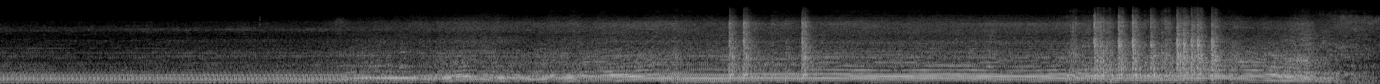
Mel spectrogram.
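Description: A Volkswagen drag car makes a solo run at Santa Pod during the VWDRC Springspeed Nationals eliminations, its engine droning and then revving hard through rising, shifting pitches, with sharp crackles near the peak before easing off.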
